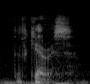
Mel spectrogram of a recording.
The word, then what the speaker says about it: Steph Keris: Steph Keris. – Keris. – That's right. – All right. So, unsurprisingly, it's pronounced just as it's spelled.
